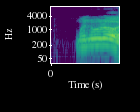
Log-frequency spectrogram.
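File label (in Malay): "menurut", Malay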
